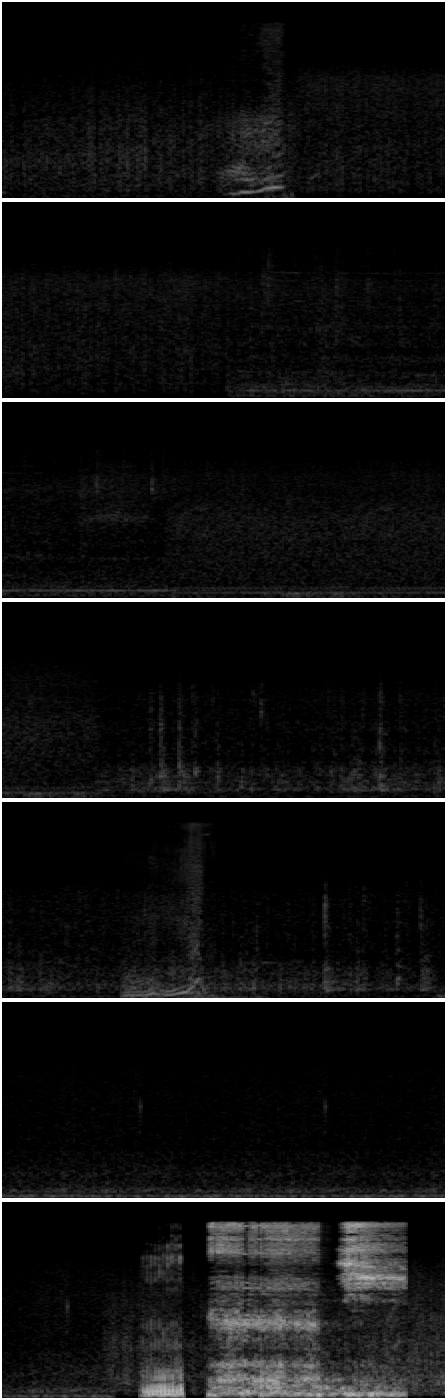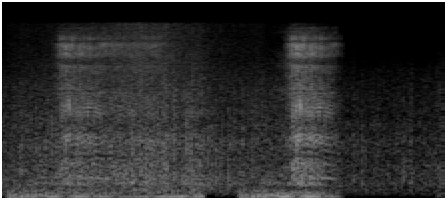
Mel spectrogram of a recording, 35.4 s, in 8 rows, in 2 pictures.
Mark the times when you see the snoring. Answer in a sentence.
You can hear the snoring from 27.9 to 34.5 s.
